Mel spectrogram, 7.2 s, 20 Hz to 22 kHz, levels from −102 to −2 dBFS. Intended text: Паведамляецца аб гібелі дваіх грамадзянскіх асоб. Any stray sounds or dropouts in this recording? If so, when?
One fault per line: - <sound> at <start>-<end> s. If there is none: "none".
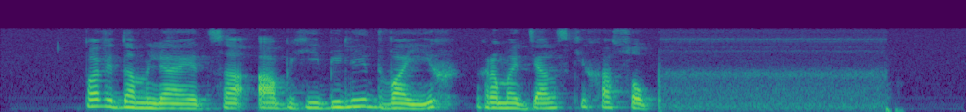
none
